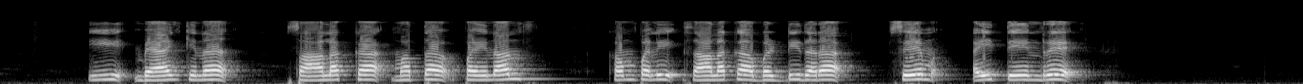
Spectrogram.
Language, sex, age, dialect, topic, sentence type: Kannada, female, 31-35, Dharwad Kannada, banking, question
